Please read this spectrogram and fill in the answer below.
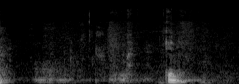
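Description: A dog barking: one short, loud bark about a second and a half in, with fainter sounds between barks.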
